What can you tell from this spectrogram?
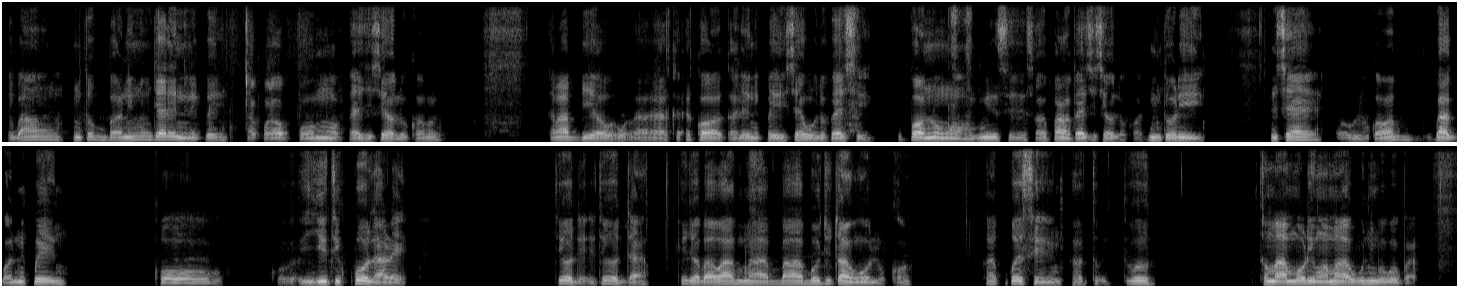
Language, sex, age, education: Yoruba, male, 30-45, primary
